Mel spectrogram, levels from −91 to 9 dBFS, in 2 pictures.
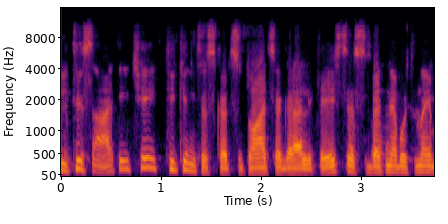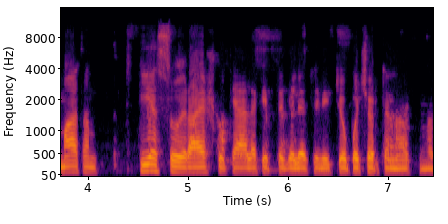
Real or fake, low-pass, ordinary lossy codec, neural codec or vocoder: real; 10.8 kHz; Opus, 32 kbps; none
